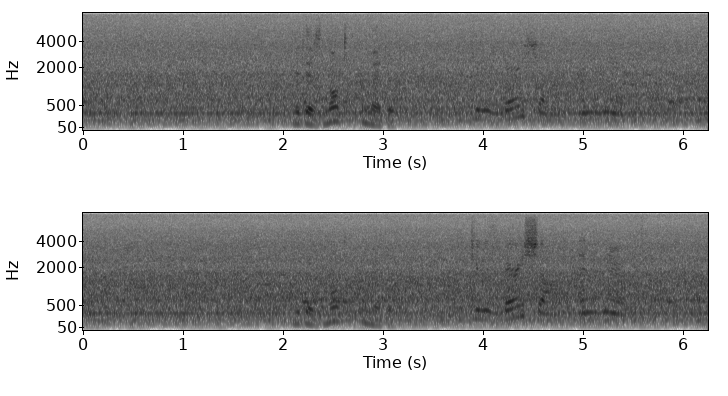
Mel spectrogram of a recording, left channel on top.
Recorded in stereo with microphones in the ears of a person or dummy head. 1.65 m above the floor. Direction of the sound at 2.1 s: 30° left (ahead or behind).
